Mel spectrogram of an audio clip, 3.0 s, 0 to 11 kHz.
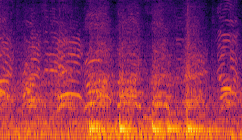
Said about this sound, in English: Some 4,000 angry demonstrators over Trump's election victory taking to the streets. Officers in front of thousands of protesters in what police called a riot. Setting fires, taking their frustrations out on cars and buildings.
